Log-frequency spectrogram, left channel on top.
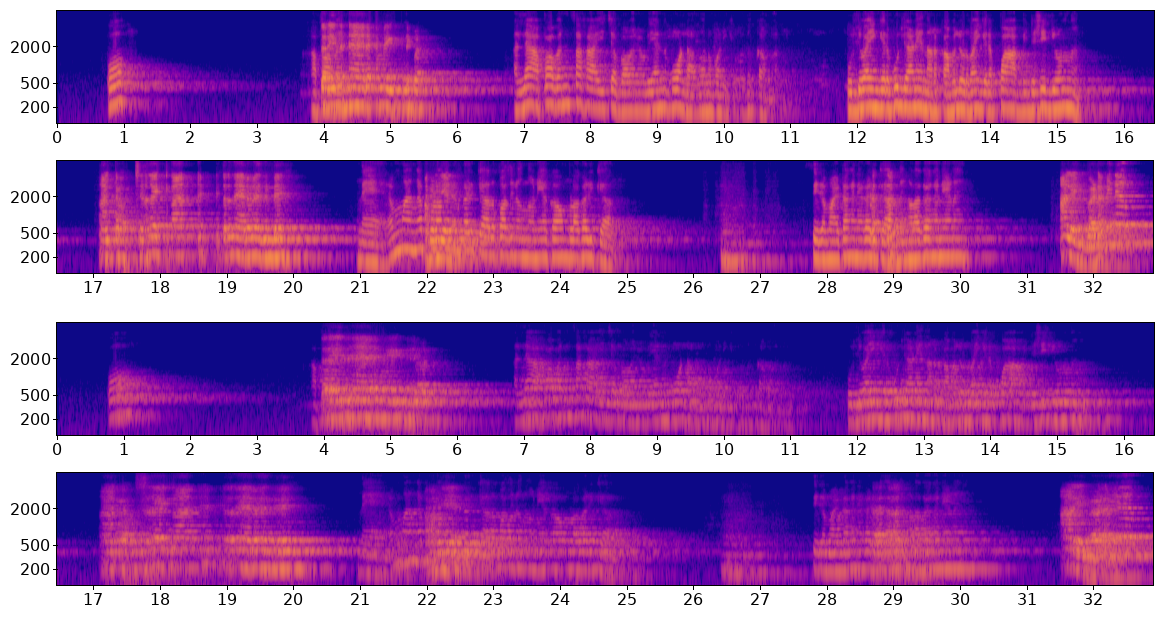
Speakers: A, on the left; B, on the left.
A: ഓഹ് അപ്പൊ
B: ഇത്രയും
A: അവൻ
B: നേരം വൈകണ്ട്
A: അല്ല അപ്പൊ അവൻ സഹായിച്ചപ്പൊ അവനോട് ഞാന്ന് പോണ്ടന്ന് പറന്ന് പണിക്കോവാണ്ട് നിക്കാൻ പറഞ്ഞു പുല്ല് ഭയങ്കര പുല്ലാണേ നടക്കാൻ പറ്റുന്നില്ലേ ഭയങ്കര പാമ്പിന്റെ ശല്യമാണ്
B: അല്ല ഭക്ഷണം കഴിക്കാൻ എത്ര നേരം വേയ്കണ്ട്
A: നേരം അ എപ്പഴും
B: ആരുല്ലല്ലോ
A: അങ്ങനെയാണ് കഴിക്കാറ് പതിനൊന്ന് മണിയൊക്കെ ആവുമ്പോളാ കഴിക്കാറ്
B: <inaudible>
A: സ്ഥിരമായിട്ട്ങ്ങനെയ
B: ഇവിടെ
A: കഴിക്കാറ് നിങ്ങളൊക്കെ എങ്ങനെയാണ്
B: അല്ലേ ഇവിടെ പിന്നെ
